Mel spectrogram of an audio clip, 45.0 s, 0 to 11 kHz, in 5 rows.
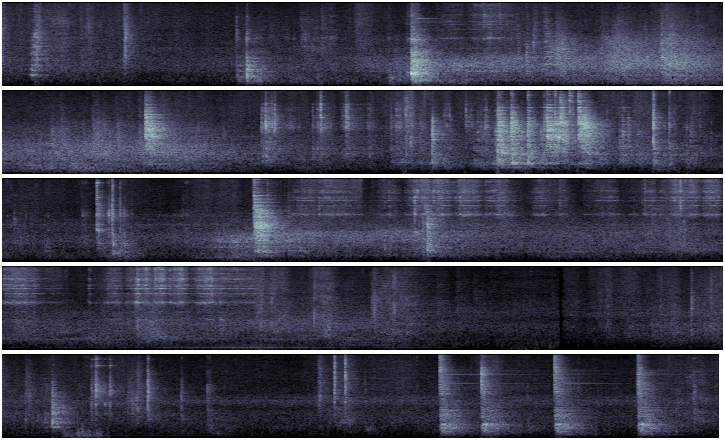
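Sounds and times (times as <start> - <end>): metal tools clinking and rattling: 12.3 - 17.4, 21.2 - 30.6.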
